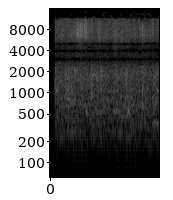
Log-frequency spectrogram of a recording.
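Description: Open-air background: a steady hiss with faint bird calls, among them dove-like coos.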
